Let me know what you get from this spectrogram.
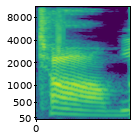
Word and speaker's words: Thom: All right, well, elsewhere, but at the same time, Matt and Rand are traveling with their new friend, Thom, who I think is actually just called Tom, but yeah. I'm going to call him Thom because it's spelled T-H-O-M.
